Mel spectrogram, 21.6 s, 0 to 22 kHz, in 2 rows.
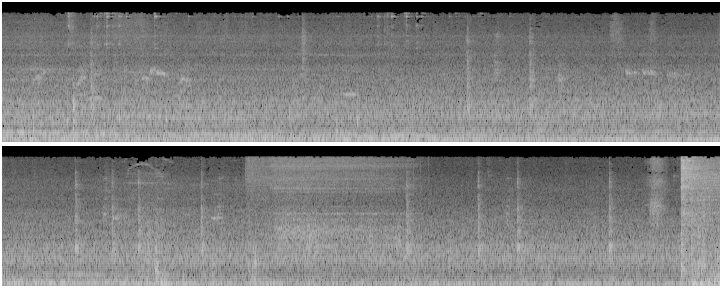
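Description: Kintetsu 6020-series commuter train heard from inside the passenger car as it slows for a station: the traction-motor whine falls in pitch over the first ten seconds, with scattered clicks from the wheels over the rails. About fifteen seconds in there is a brief hiss and the running noise drops as the train comes to a stop.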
